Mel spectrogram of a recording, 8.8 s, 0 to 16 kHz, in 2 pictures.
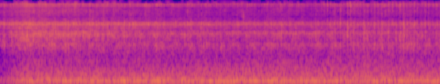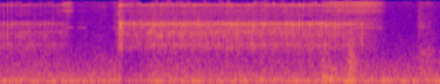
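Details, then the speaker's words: BMW E46 325i old belt tensioner pulley spun by hand, removed from car: rough, gritty rattle with thin high whir; bearing grease used up, play in shaft, worn bearing causing the rotational noise the driver heard. "you can see that they've deteriorated the grease is pretty much used up and there is play in the shaft which you should you know there should be no sound and here's the police pinning this is the cause of the noise that the client heard"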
